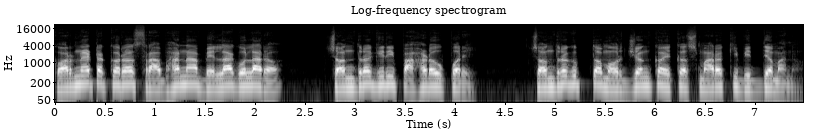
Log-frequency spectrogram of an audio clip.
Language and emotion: Odia, neutral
